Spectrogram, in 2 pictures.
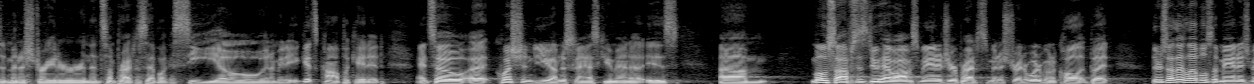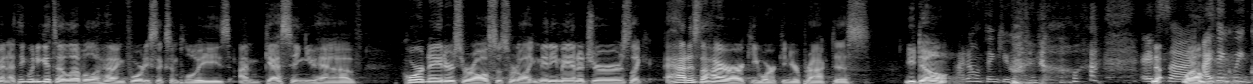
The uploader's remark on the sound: Filmed in front of a live audience at the MOPC 2022.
